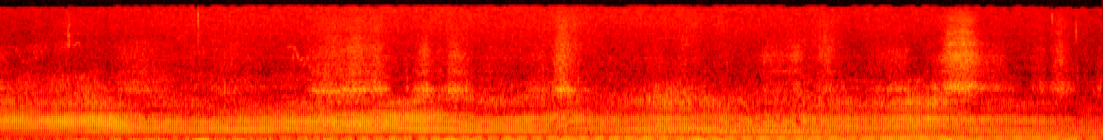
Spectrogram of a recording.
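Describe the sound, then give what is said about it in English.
A propeller airplane taking off near Provo Airport gives a steady droning engine hum with a strong buzzy tone, loud and unbroken throughout, with no voices over it. “I am right near the Provo Airport, which is why you might hear airplanes in the background. There's one right now. It looks like it just took off.”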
